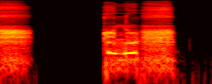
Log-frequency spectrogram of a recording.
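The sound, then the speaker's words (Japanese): Soft puffs of blown breath in an ear-cleaning roleplay: a few short, airy bursts of air, faint and close, with a brief voiced sound between the later puffs. “じゃあ次は息をふうふうってしてみて。 ふうふう？うん、わかった。”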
